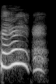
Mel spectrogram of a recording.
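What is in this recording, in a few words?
Voice damaged, Japanese; yuna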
